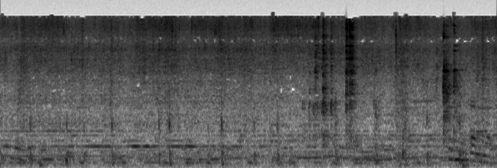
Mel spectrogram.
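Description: Onions frying with turmeric and red chilli powder in a non-stick pot, sizzling steadily while a spatula stirs them. Twice in the second half the spatula scrapes louder against the pot.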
